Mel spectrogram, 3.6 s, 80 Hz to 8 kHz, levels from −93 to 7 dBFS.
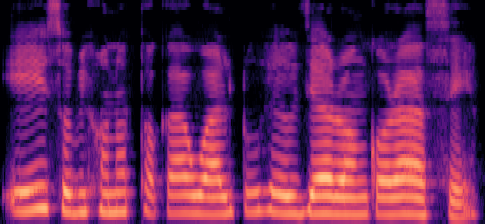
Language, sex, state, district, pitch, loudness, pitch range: Assamese, female, Assam, Kamrup Metropolitan, 235 Hz, -15 LUFS, 225-250 Hz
